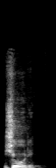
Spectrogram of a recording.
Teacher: A sílaba forte é a penúltima, ela é uma paroxítona terminada em I.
